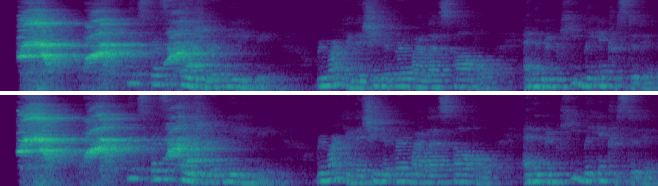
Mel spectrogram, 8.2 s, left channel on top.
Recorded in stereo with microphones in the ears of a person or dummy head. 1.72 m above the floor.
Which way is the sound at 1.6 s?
70° right (ahead or behind).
